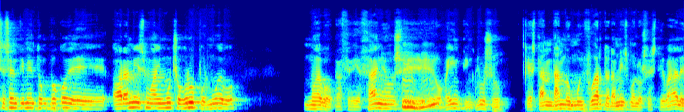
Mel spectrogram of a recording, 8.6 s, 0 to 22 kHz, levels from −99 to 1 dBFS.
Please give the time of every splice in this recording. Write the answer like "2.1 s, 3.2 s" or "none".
4.2 s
